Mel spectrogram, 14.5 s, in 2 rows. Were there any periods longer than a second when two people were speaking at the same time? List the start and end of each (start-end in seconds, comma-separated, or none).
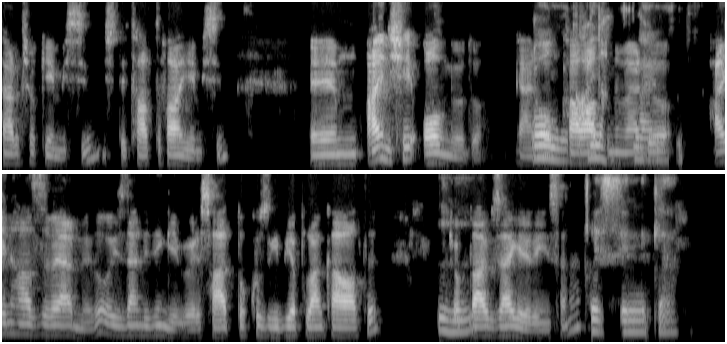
5.3-6.7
